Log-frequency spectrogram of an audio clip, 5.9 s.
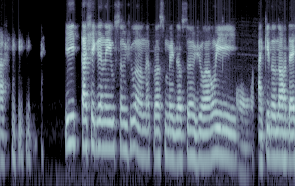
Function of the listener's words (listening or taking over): listening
